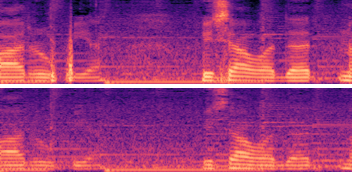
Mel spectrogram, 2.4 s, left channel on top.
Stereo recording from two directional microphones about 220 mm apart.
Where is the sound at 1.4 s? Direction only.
45° left (ahead or behind).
